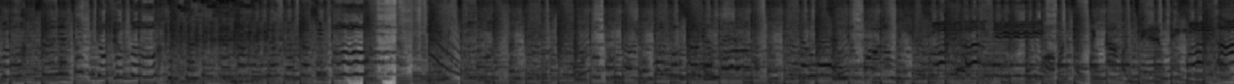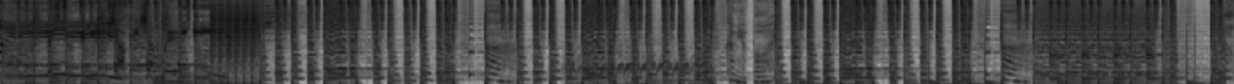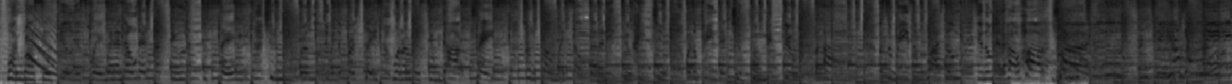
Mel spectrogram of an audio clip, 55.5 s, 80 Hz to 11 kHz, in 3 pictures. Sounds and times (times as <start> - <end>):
Afrobeat: 26.5 - 29.4.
